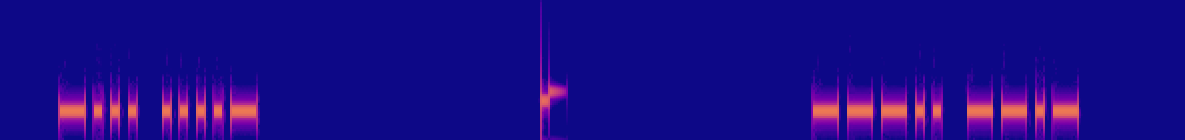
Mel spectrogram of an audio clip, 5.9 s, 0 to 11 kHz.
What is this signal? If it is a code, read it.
Morse code, heard as a keyed tone, about 28 wpm, 700 Hz. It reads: B 4 8 Q
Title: Single-Letter Single-Number 28wpm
